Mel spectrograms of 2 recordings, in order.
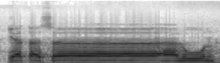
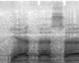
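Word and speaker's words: يتساءلون: Jadi ketika membaca misalnya tadi yatasaalun, alun, a-nya kurang jelas. Ini banyak. Kalau misalnya sebelumnya panjang ketemu a, nah biasanya a-nya ini nggak jelas nanti. Yatasaalun, alun. Nah, seharusnya yatasaa. Benar-benar hamzahnya keluar dari bawah tenggorokan ya. Yatasaalun, alun, saalun. Jangan saalun.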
